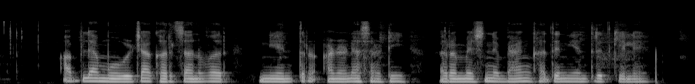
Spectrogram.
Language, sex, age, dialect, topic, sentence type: Marathi, male, 18-24, Northern Konkan, banking, statement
